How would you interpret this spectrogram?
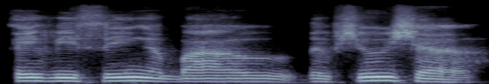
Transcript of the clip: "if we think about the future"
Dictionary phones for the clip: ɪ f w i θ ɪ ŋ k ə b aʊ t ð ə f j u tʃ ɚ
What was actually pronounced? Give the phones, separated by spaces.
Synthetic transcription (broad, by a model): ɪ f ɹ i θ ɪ ŋ ə b aʊ t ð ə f j u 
